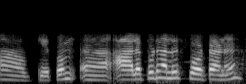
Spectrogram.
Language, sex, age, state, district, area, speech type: Malayalam, female, 45-60, Kerala, Kozhikode, urban, conversation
